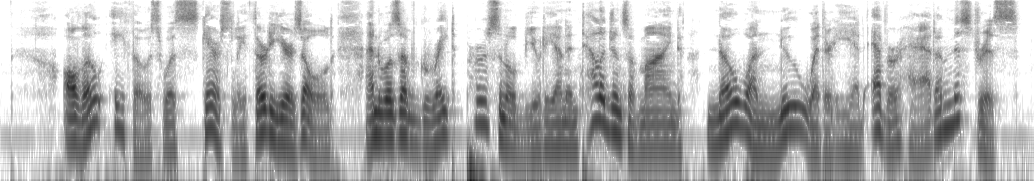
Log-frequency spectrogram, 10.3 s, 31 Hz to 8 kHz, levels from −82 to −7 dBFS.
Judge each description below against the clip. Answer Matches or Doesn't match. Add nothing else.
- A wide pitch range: Matches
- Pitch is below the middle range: Matches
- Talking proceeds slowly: Doesn't match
